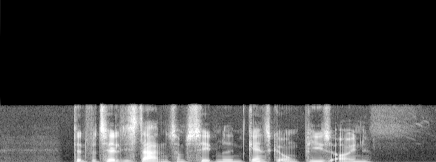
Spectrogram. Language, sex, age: Danish, male, 30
